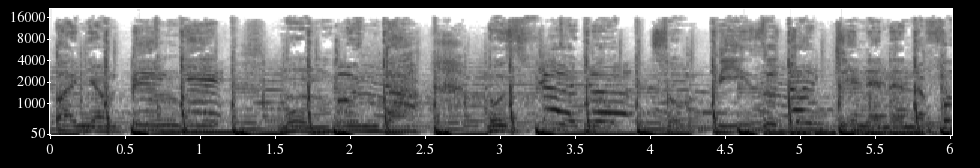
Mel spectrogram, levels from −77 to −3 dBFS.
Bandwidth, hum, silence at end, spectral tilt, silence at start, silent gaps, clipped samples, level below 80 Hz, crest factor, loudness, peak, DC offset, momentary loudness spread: 17 kHz; none; 0 s; -4.5 dB/octave; 0 s; none; under 0.1%; -14 dBFS; 10 dB; -11 LUFS; 0 dBFS; under 0.1%; 3 LU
